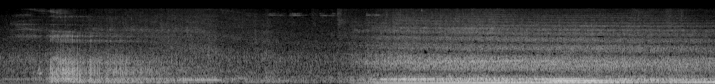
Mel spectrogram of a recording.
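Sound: truck engine driving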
